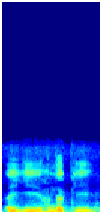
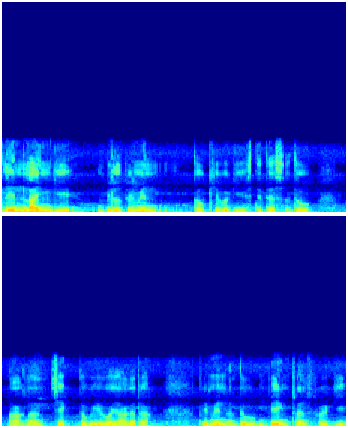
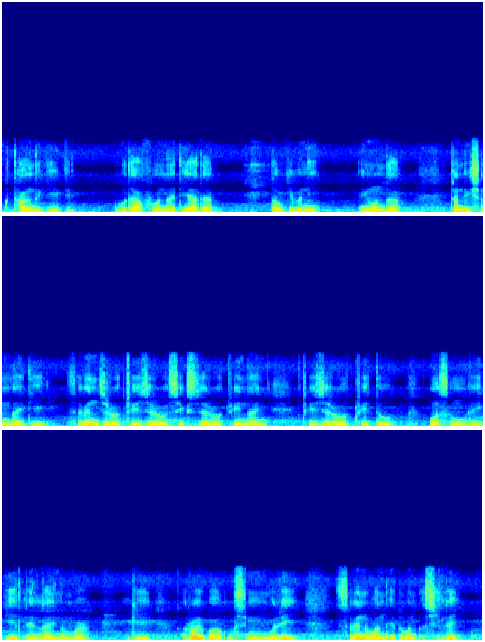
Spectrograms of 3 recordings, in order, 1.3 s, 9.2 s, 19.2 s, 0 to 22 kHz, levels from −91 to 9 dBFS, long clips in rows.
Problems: background sounds at intervals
